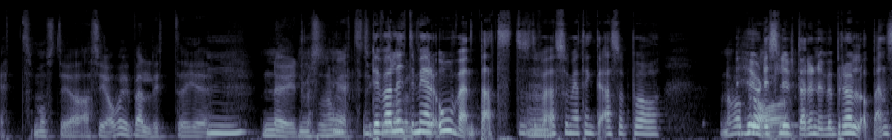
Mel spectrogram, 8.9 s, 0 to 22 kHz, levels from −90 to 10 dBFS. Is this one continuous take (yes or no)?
yes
